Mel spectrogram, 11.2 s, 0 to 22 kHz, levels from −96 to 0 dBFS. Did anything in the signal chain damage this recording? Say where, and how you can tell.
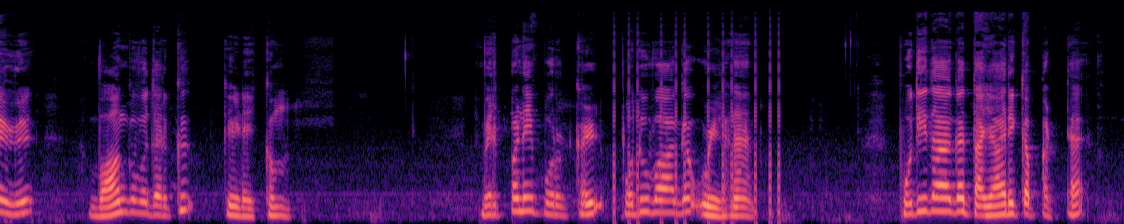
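Yes, in the analogue wiring. Just after "விற்பனை பொருட்கள்", from 6.14 to 7.81 s, there's a galloping dit-dit-dit of short 217 Hz buzzes, about 5 dB below the speech. Those are GSM signalling bursts: a nearby 2G phone's radio pulses, rectified by the audio circuitry.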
